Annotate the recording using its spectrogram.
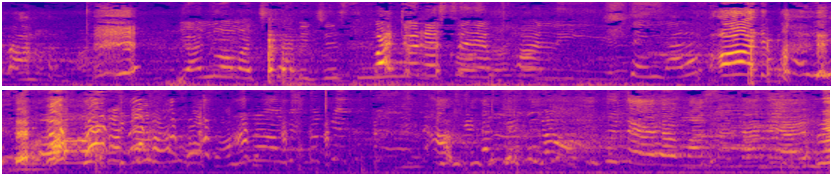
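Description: Young girls talk and laugh excitedly close by, outdoors.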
